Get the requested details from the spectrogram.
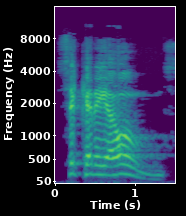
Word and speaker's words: sikarion: This word, murderers, is the word sikarion, spelled S-I-K, A-R-I, long O-N. The sicarii, which is plural, S-I-C-A-R-I-I, were so bold and so strong and so adamant that they deliberately murdered people in daylight.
